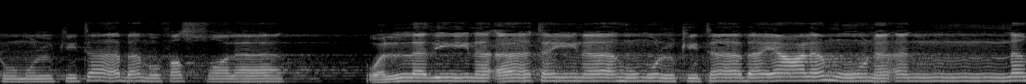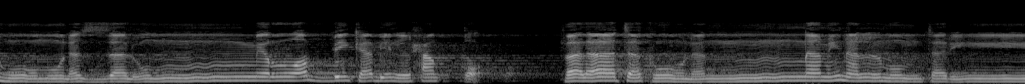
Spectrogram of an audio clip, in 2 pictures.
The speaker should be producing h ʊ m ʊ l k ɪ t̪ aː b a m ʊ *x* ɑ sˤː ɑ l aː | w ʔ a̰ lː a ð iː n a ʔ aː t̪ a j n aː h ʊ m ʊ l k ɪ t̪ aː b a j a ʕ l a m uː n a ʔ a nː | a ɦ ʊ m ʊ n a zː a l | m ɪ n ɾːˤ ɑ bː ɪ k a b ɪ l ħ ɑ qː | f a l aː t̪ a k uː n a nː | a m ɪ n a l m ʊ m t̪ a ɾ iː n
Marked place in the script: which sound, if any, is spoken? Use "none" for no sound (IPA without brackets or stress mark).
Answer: f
